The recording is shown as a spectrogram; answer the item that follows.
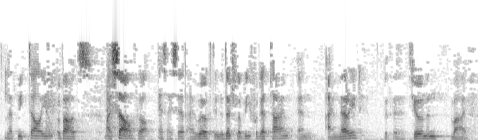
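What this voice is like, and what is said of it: Non-native accented English. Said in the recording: “you must get used to my accent”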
